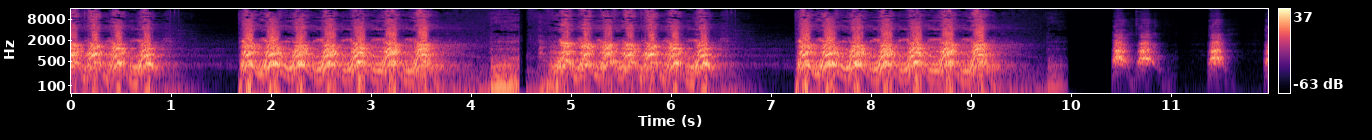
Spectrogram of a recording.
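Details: Dogs barking during play while searching and rummaging: dense runs of rapid, rough barks, about eight to ten per burst, in three long bouts separated by short pauses, ending with a few isolated quick barks.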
